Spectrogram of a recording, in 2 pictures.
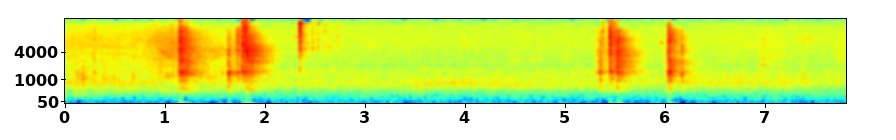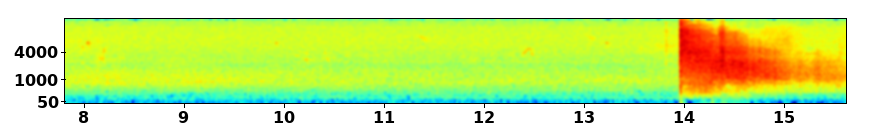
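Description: .22 LR rifle shots: sharp cracks in two close groups, about a second in and again about five and a half seconds in, then a much louder shot near the end that rings on for over a second.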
